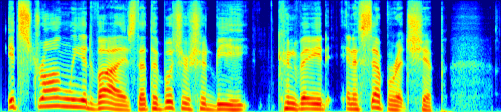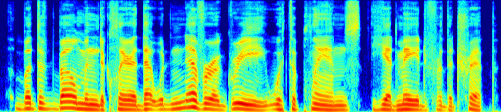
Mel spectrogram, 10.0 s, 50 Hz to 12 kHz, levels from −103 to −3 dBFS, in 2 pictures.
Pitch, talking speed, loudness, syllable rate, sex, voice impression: 150 Hz, 180 wpm, -19 LUFS, 4.9 syllables/s, male, masculine, adult-like, slightly powerful, refreshing, slightly sincere, slightly intense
